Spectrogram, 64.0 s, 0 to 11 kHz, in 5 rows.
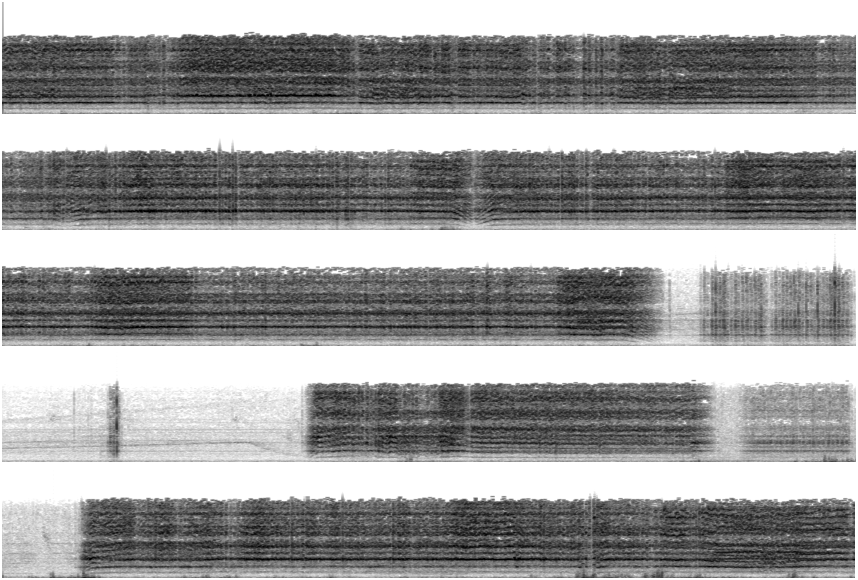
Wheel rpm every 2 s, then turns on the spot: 150, 150, 150, 150, 150, 150, 140, 150, 170, 160, 150, 160, 170, 170, 170, 170, 170, 100, 40, 10, 0, 50, 120, 120, 60, 20, 100, 160, 160, 160, 160, 160.
36-40 48-52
